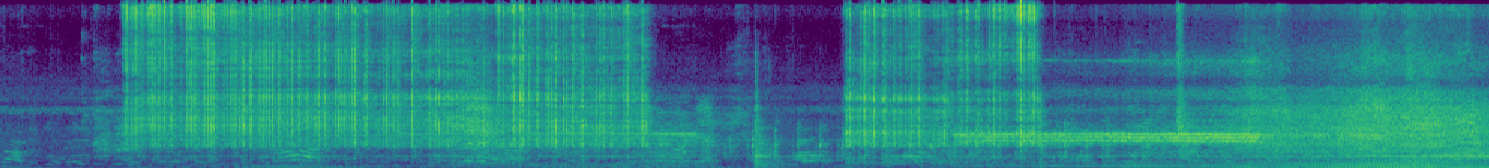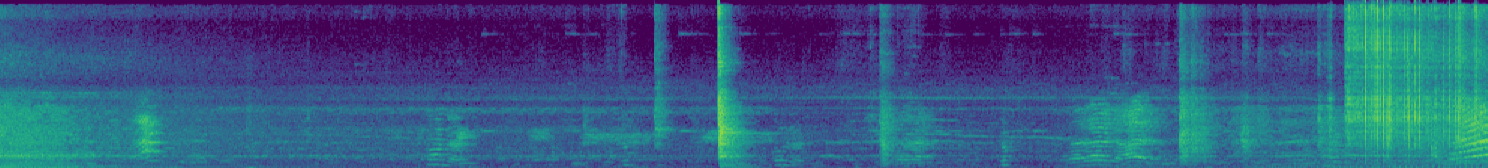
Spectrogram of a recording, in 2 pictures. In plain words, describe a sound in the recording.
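An electric welding arc crackles and sizzles in bursts.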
